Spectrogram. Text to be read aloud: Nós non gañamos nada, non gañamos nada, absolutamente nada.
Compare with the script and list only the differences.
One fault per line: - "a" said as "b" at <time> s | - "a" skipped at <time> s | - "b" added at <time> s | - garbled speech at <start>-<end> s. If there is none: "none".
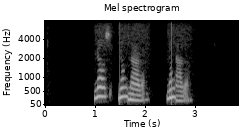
- "gañamos" skipped at 1.6 s
- "gañamos nada absolutamente" skipped at 2.6 s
